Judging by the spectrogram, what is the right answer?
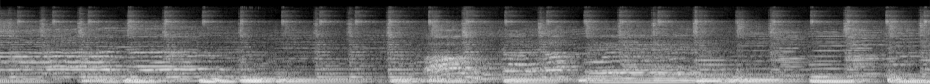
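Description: Live norteño-style gospel music: an accordion and guitars playing over bass notes, with a steady percussion beat.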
